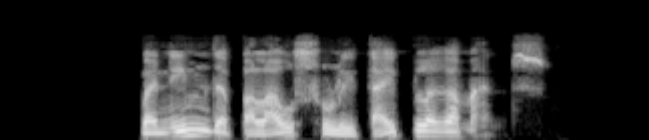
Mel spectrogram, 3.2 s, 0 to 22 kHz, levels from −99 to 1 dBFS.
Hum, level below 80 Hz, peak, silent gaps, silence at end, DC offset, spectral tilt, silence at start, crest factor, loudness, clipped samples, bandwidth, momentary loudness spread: none; -56 dBFS; -2 dBFS; none; 0.55 s; under 0.1%; -6 dB/octave; 0.7 s; 16 dB; -16 LUFS; under 0.1%; 7.4 kHz; 8 LU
